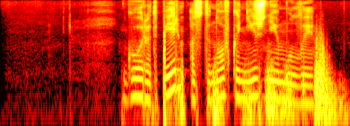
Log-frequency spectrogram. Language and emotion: Russian, neutral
